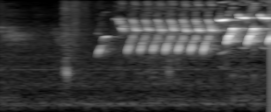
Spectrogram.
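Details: Mixto de jilguero, a goldfinch hybrid, starts singing after a quiet moment and a soft click: a brisk series of high, bright, evenly paced chirps grows louder into thin, sharp twittering.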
